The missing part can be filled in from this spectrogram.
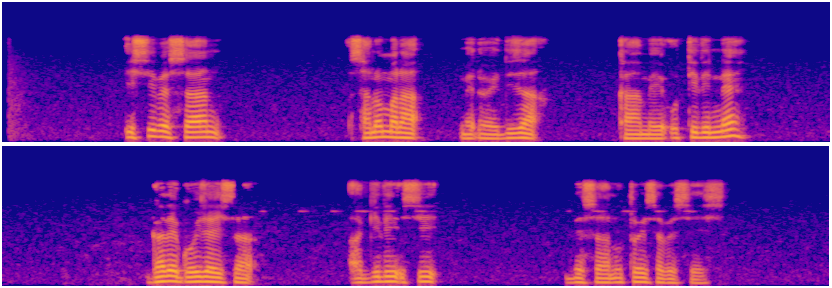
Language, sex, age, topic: Gamo, male, 25-35, agriculture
